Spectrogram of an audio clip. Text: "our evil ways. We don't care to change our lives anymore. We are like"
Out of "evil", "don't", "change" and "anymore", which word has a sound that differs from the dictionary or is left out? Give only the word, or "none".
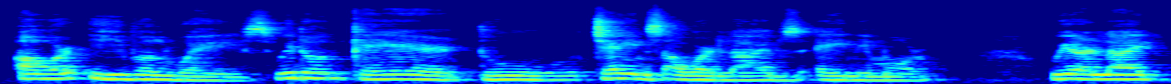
none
